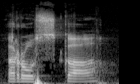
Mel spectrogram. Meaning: Russia (a transcontinental country in Eastern Europe and North Asia; official name: Ruská federace)
- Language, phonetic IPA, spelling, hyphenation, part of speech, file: Czech, [ˈrusko], Rusko, Ru‧s‧ko, proper noun, Cs-Rusko.ogg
